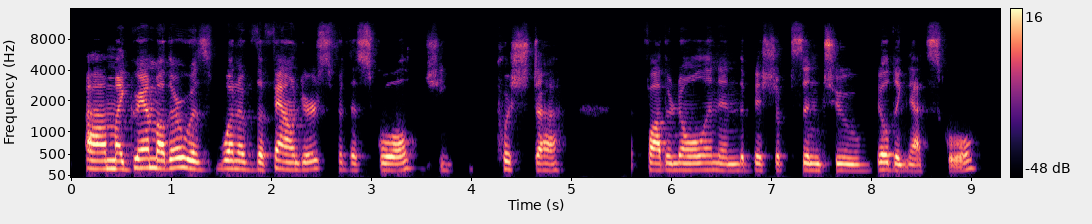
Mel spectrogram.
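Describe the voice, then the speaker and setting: A woman with a northeastern Pennsylvania accent speaks at a fairly slow pace with a very deep, low pitch and fairly even intonation. The recording is very clean, with a silent background. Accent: northeastern Pennsylvania American. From northeastern Pennsylvania, Mountaintop. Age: 60s. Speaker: interviewee, local resident. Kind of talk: interview.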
